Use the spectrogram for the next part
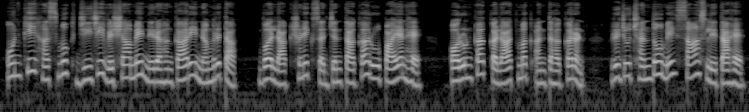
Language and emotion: Hindi, neutral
